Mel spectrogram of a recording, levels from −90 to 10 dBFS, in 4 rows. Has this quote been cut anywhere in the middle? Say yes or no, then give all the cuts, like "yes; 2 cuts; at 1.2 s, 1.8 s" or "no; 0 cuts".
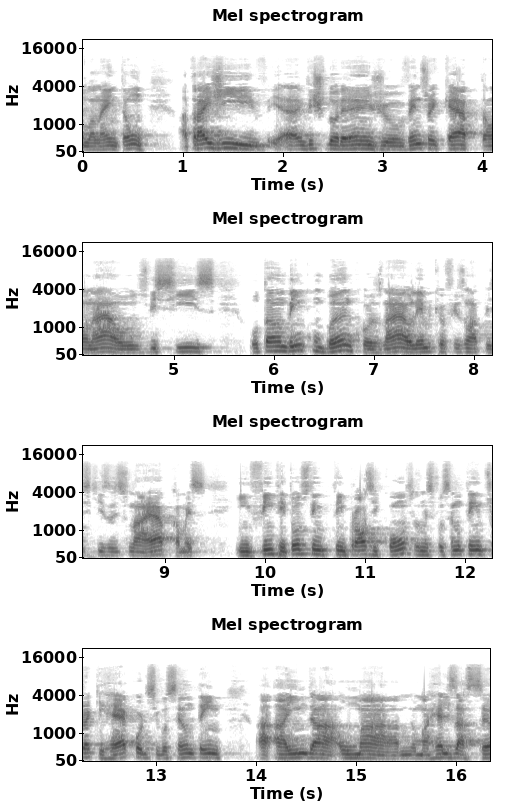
no; 0 cuts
